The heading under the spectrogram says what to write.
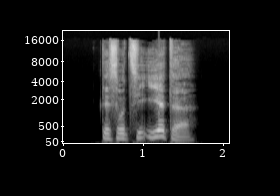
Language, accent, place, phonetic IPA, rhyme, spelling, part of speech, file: German, Germany, Berlin, [dɪsot͡siˈʔiːɐ̯tə], -iːɐ̯tə, dissoziierte, adjective, De-dissoziierte.ogg
- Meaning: inflection of dissoziiert: 1. strong/mixed nominative/accusative feminine singular 2. strong nominative/accusative plural 3. weak nominative all-gender singular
